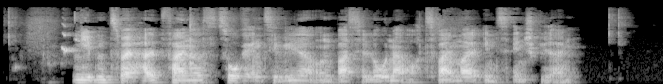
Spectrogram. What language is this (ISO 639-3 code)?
deu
